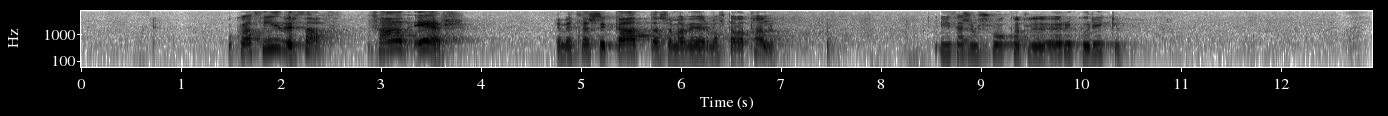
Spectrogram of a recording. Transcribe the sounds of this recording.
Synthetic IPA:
ɔɣkʰv̥aːðθiːðɛɾ̥θa̰ð | θaðɛɾ̥ | ɛhmːɪt̪θɛsːɪkaːt̪asɛmaðvɪðɛɾʏmal̥t̪avaðt̪ʰaːlʏ̰m | iθɛsːʏmsvɔːkʰɔt̪lʏðʏœːɾʏkʏɾiːcʏm

